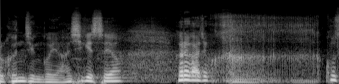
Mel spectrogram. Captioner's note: audience Laughter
